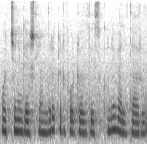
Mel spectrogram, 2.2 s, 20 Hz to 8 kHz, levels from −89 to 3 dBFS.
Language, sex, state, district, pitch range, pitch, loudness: Telugu, female, Andhra Pradesh, Anantapur, 185-210 Hz, 190 Hz, -26 LUFS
